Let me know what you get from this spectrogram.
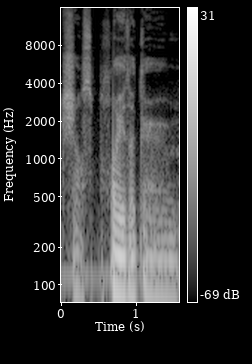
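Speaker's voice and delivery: put-on mutter through teeth. Retelling what a friend said to him, muttering it through his teeth. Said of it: "hear it under his, his like teeth".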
